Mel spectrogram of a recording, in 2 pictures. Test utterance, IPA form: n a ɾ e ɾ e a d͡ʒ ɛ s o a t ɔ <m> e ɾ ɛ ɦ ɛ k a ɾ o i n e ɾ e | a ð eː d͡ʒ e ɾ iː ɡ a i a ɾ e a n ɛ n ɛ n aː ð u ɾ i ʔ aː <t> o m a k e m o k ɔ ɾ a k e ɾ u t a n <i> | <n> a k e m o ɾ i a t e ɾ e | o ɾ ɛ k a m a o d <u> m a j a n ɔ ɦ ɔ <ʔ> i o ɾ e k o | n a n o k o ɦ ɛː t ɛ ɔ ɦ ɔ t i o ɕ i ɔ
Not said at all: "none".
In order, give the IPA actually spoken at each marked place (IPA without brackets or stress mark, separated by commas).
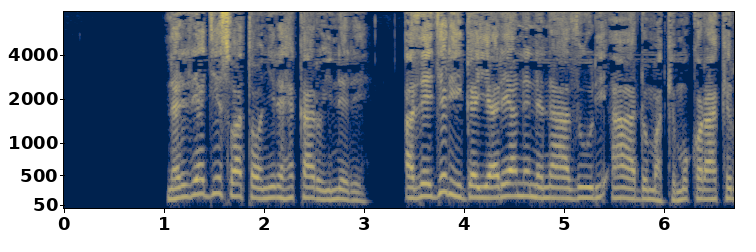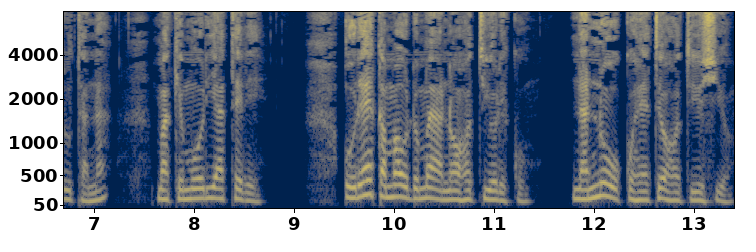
ɲ, d, a, m, o, t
